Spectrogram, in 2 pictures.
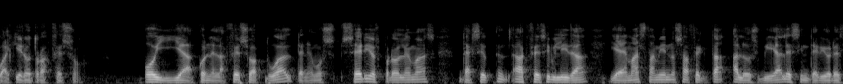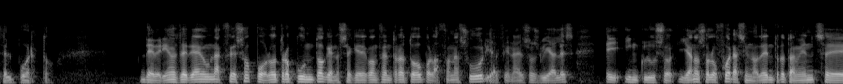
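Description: Nothing stood out on listening to this speech, which sounds consistent with an AMR wideband (HD Voice) path running at a high rate.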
